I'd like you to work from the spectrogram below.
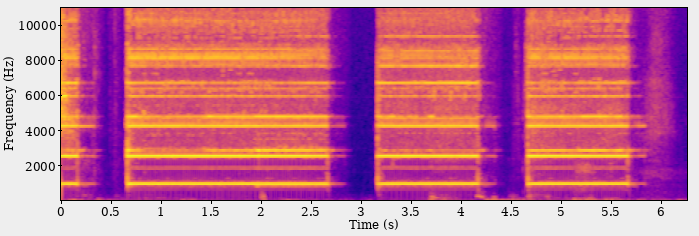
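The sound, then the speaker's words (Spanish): A loud emergency phone alert tone, sent in the Madrid area of Spain during flooding, blares in three long, harsh bursts separated by short gaps, a steady piercing multi-pitched alarm with no talking. “Esta era la alarma que asustó.”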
